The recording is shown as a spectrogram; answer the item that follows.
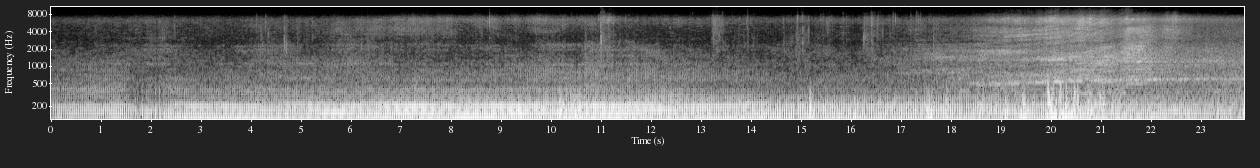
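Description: A motor vehicle engine running steadily with a low hum that slowly grows louder. Near the end a rising whine and a rushing noise join it.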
